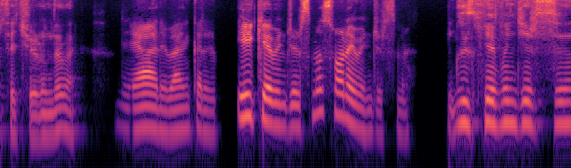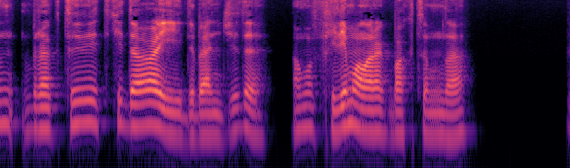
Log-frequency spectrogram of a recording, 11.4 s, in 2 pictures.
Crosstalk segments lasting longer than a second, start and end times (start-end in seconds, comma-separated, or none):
none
